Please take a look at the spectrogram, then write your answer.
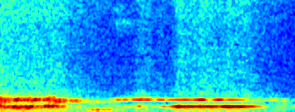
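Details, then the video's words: Newborn baby monkey, hand-raised by its keeper, calling to ask for milk: a short steady whistled whimper that starts rougher and louder, then holds one clear tone for about a second while fading. Faint indoor room sound. "makes a unique sound, cute and beautiful, that's how newborn monkeys ask for milk"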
